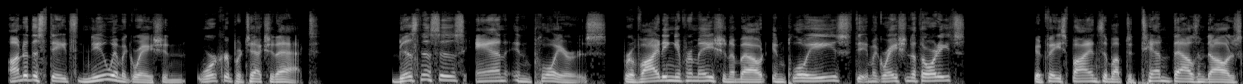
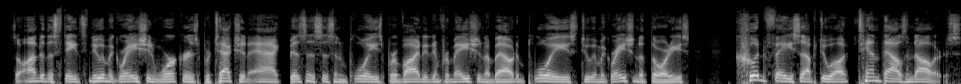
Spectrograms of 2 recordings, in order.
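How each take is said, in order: First: It is read slowly. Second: It is read at normal speed.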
